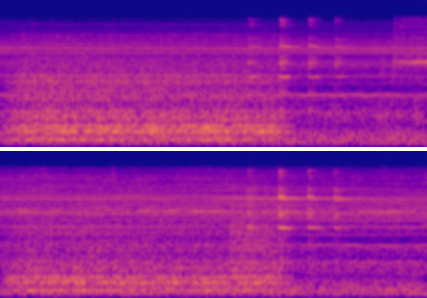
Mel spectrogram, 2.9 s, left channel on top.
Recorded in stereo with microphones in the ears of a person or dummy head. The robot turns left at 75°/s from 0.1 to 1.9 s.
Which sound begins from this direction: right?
Dishes clattering, at 1.7 s.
